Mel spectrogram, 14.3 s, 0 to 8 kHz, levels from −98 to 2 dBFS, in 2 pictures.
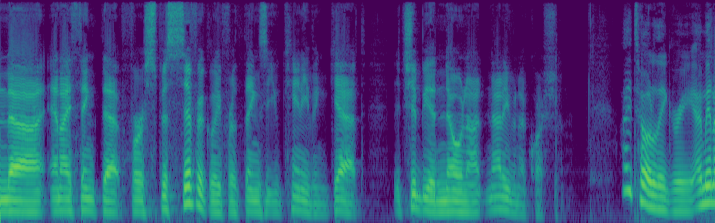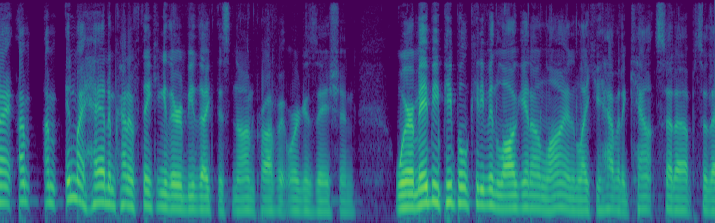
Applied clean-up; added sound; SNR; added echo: none; none; none; none.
